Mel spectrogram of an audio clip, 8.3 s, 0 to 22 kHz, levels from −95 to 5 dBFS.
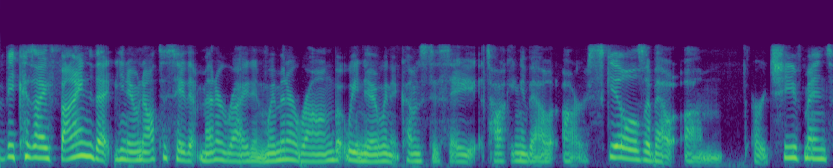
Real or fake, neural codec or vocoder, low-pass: fake; vocoder, 44.1 kHz, 80 mel bands, Vocos; 7.2 kHz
